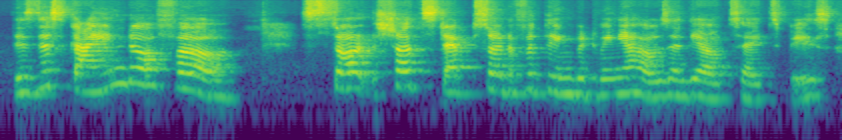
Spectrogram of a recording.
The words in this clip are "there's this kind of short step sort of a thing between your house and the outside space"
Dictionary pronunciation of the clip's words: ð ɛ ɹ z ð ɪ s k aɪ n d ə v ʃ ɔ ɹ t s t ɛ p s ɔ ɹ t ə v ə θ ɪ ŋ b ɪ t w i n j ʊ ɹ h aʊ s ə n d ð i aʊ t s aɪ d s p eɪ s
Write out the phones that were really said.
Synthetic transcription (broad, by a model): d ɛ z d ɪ s k aɪ n d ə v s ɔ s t s t ɛ p s ɔ ɹ t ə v ə t ɪ ŋ b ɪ t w i n j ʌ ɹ h aʊ s ə n d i aʊ t s aɪ d s p eɪ s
